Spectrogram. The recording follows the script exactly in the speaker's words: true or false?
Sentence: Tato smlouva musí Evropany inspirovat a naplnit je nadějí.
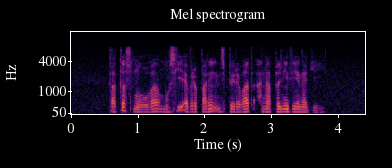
true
